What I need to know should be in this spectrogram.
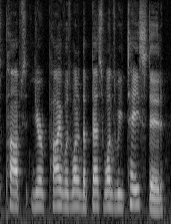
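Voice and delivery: lightly voiced pleading reply; Mordecai. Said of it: "then says".

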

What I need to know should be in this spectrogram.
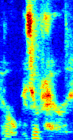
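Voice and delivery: put-on very quiet, breath-only Scottish accent; Hagrid. Mom doing her read-aloud Scottish giant for cohost, hushed. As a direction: half-whisper a tentative Scottish impression. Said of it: "like, Scottish accent".

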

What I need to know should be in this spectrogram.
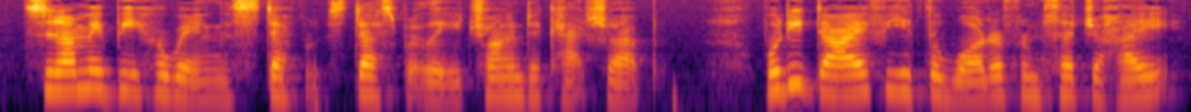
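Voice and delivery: plain reading voice

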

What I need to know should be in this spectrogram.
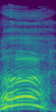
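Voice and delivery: high, drawn-out mock "ugh"; put-on high little groan; imitated toddler grunt. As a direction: imitate a toddler's long groan after a trip. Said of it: "And he just goes".

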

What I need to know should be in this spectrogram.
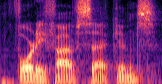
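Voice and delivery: normal talking voice

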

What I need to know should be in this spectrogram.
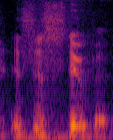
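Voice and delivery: ordinary delivery

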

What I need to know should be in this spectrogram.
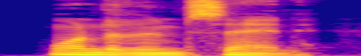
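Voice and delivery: plain reading voice

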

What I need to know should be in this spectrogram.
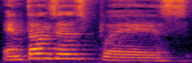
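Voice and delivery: normal talking voice

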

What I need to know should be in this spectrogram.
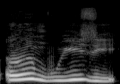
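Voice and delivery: high, drawn-out, loud swagger; stretched, self-important mock boast; mocking rapper's boast. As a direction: puff it up to ridicule him. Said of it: "Who does this motherfucker think he is".

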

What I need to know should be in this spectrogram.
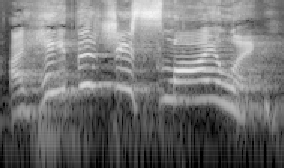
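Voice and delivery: lightly voiced upset mom, high; a touch of a fed-up mother; mom's exasperated voice. Quoting mom to EMT.

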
